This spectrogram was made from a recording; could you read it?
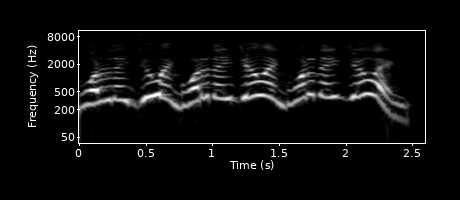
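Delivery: repeated, very high-pitched yelling. Telling how they jumped off the couch during a game, retelling a yell at the TV. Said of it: "I was yelling at the television".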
